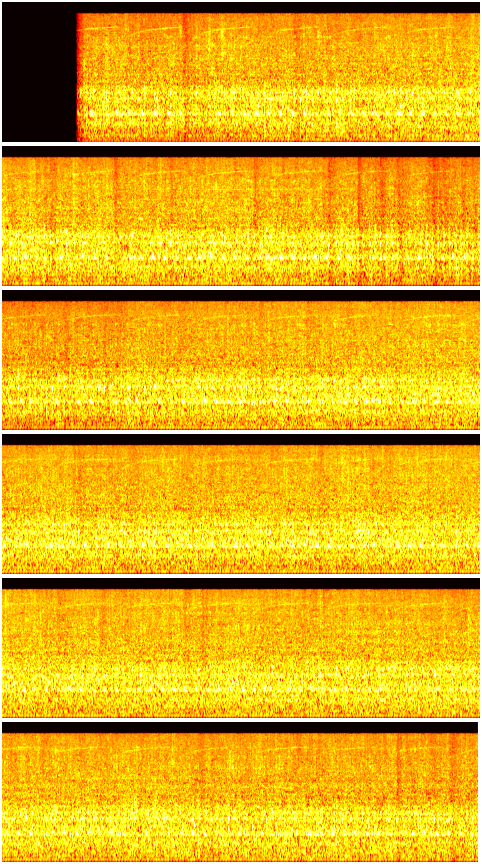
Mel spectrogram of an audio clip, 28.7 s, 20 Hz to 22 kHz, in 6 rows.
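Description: Cessna 172's piston engine and propeller running steadily at low power while taxiing, heard from inside the cabin. The sound cuts in suddenly about a second in and holds one even pitch throughout.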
